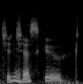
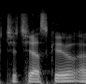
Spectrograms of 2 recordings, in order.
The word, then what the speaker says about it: Ceaușescu: Did you just say Cuscu? – Cuscu? – Ceaușescu? – Ceaușescu. Okay, Jesus. We are never going to have a Romanian on this podcast. I refuse to have my pronunciation corrected.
